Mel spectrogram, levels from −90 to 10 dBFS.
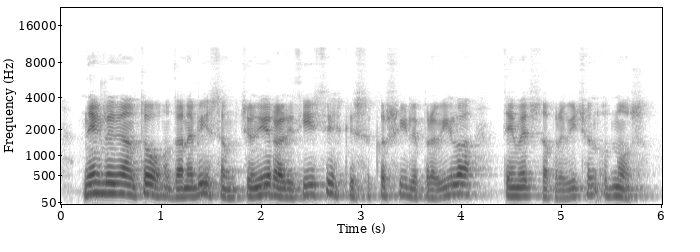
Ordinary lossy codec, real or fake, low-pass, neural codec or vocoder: none; real; none; none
